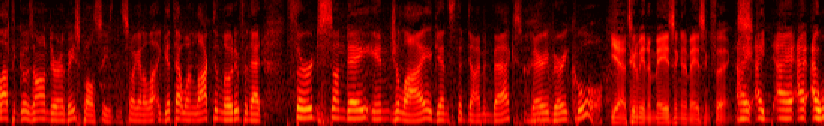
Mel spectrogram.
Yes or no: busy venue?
yes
